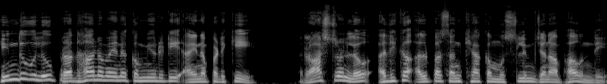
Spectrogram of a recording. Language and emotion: Telugu, neutral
